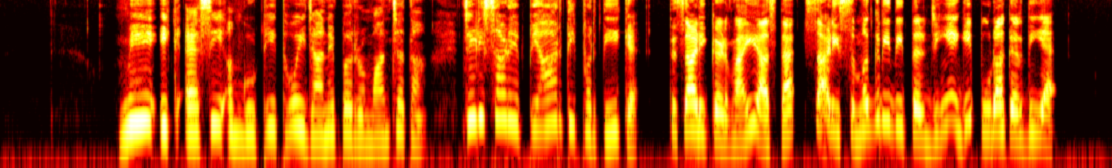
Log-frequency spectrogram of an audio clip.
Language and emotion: Dogri, happy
